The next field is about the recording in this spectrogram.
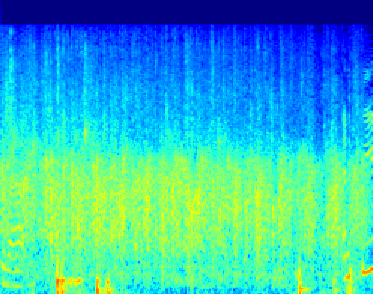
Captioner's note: applause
